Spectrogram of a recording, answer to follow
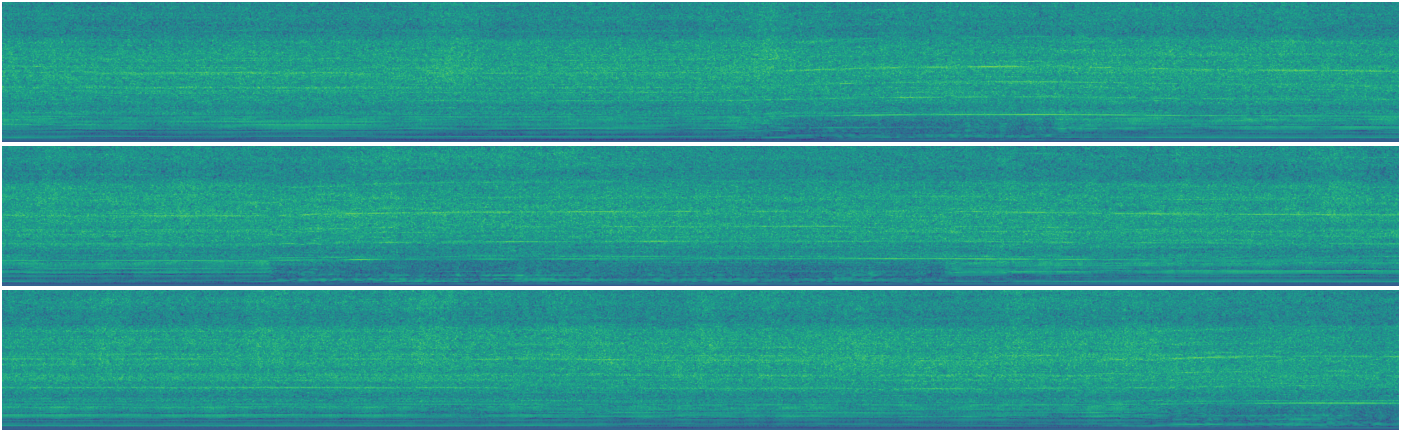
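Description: Electric random-orbit sander running steadily as it sands wood, a continuous motor hum whose pitch shifts slightly a few times.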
